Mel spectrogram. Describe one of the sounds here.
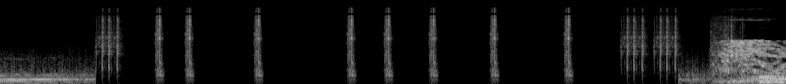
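Short clicks tick one after another as a menu turns.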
